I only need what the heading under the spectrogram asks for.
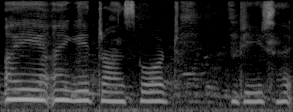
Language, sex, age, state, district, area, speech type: Manipuri, female, 30-45, Manipur, Kangpokpi, urban, read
